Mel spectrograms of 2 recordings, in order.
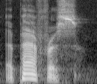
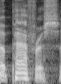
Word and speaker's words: Epaphras: When I was in seminary, Dr. Maxwell insisted that we call him Epaphras, and I've done that all the time since 1938 or 9. In your King James Version, you find the accent on the first syllable, Epaphras. But he used to say, call him Epaphras. Epaphras sounds too much like sassafras.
